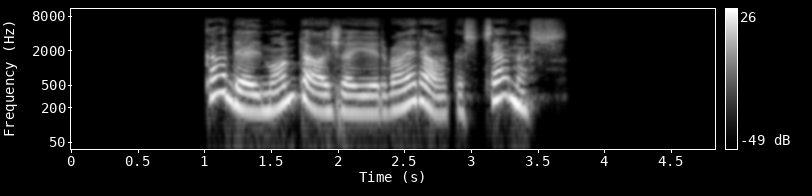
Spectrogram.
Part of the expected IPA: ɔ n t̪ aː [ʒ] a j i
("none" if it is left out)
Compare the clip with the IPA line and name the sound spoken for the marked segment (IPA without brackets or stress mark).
ʒ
